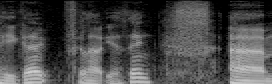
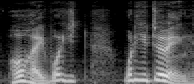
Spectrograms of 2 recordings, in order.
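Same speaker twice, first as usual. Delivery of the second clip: startled; 10 semitones higher than usual. Acted. Innkeeper startled by Jorge.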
